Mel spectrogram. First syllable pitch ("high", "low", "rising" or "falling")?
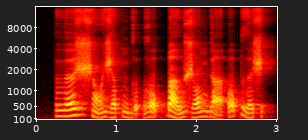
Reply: rising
